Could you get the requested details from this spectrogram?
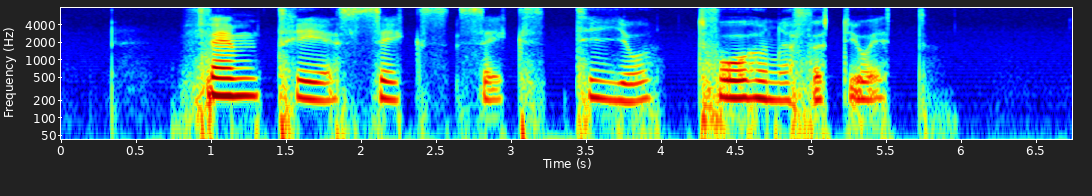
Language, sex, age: Swedish, female, 19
